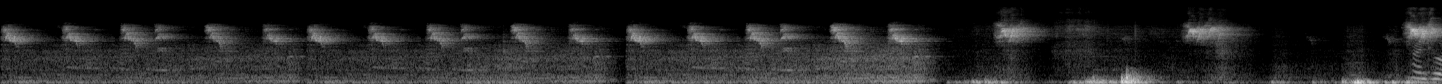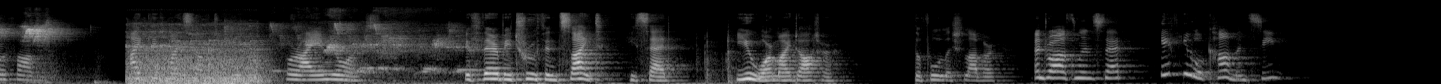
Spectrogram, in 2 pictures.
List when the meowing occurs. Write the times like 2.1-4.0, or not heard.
not heard.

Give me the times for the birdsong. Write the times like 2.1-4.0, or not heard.
0.0-19.2.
